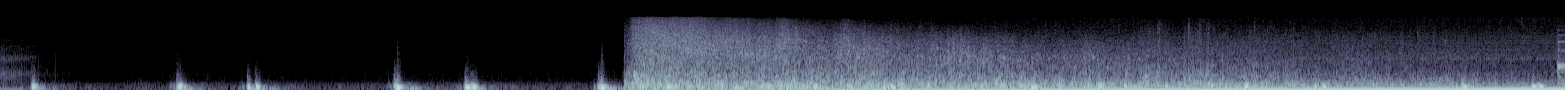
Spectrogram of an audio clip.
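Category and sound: nature, thunderstorm with rumbling thunder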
